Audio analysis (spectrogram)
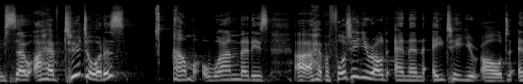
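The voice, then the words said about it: Australian accent. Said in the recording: “as you could tell from my accent ... and I are from Australia”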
